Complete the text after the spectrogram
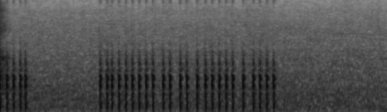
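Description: Rapid electronic blips tick out as text types onto a dialogue box.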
